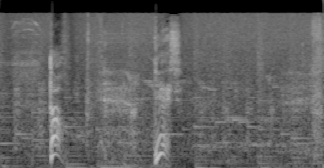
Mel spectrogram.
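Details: Old Siberian Husky being trained to bark on the command "talk" and praised: two short, sharp barks about a second apart, then quieter huffs, over background music and the trainer's voice.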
